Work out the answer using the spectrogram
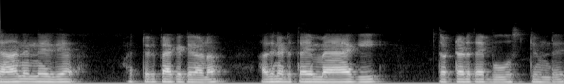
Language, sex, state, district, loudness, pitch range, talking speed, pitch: Malayalam, male, Kerala, Kasaragod, -15 LUFS, 115-120 Hz, 105 wpm, 120 Hz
